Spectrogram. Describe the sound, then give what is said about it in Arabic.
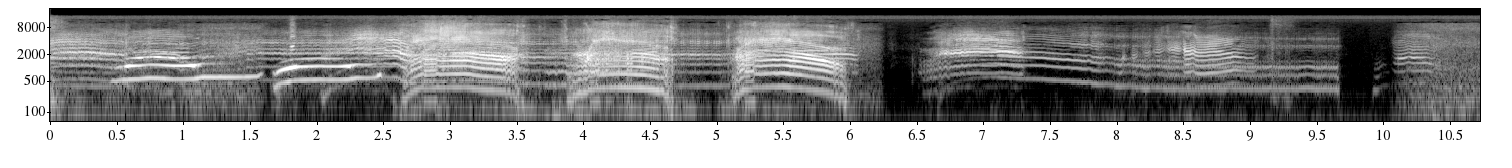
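Cat meowing in a series of loud, drawn-out, wailing yowls, each rising and falling in pitch, separated by short pauses, with no other sounds alongside. “لكن صوت القطة اتغير.”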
